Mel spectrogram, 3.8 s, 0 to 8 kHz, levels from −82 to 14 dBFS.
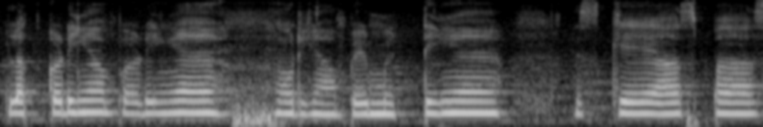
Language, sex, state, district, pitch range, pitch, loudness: Hindi, female, Punjab, Fazilka, 225-235 Hz, 230 Hz, -16 LUFS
